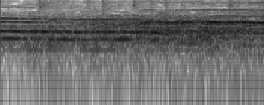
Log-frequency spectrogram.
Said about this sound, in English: And screaming from their apartments.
